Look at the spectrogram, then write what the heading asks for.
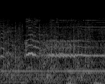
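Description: A cucco chicken in the video game Zelda: Ocarina of Time lets out a short, thin, drawn-out squawk, fairly faint and alone over a steady game background.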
